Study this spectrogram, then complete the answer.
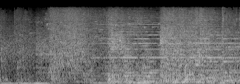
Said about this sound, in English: The glass doors to the museum are locked, so Edwards shoots them.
